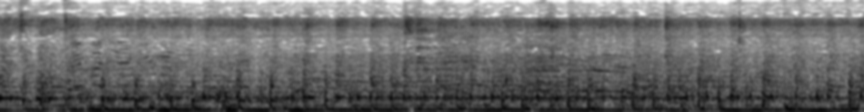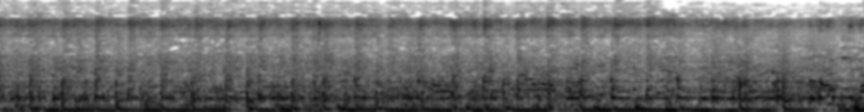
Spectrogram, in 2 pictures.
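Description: Loud, continuous drumming, a dense run of fast strokes over a steady low drone, going without a break.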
